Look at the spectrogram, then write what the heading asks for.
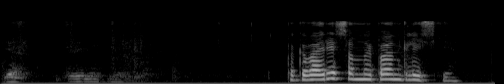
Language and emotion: Russian, neutral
